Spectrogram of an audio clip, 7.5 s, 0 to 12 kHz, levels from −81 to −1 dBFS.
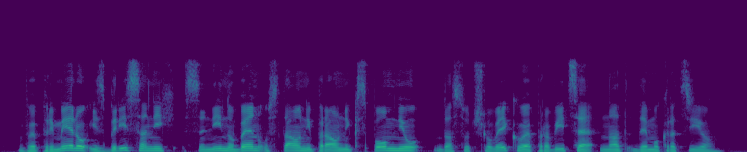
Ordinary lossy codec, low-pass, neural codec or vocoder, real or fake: none; 7.2 kHz; none; real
